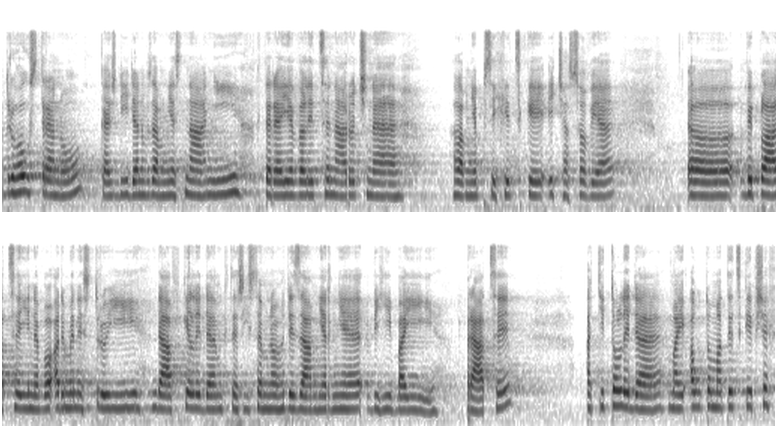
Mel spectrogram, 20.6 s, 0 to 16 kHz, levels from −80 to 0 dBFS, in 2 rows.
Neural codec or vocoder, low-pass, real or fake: vocoder, 22.05 kHz, 80 mel bands, WaveNeXt; 9.9 kHz; fake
